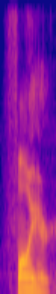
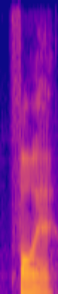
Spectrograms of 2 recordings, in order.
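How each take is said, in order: First: American "Fire" with the R. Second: British "fire", no R. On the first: Teacher contrasting American "Fire" with the R. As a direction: keep the R in "Fire". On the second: Teacher contrasting British "fire" without R. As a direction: drop the R in "fire". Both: Shown as a demonstration.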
